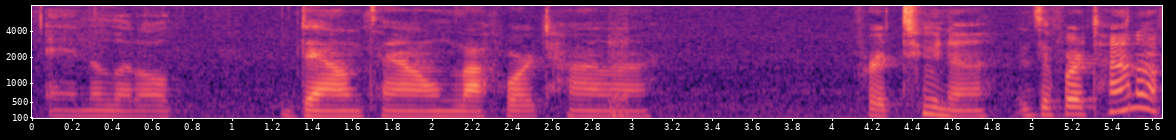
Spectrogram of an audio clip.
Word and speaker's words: Fortuna: a little downtown La Fortuna. Fortuna. Is it Fortuna or Fortuna? It's probably Fortuna. Sorry if I said Fortuna. That was a whole video. It's Fortuna.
